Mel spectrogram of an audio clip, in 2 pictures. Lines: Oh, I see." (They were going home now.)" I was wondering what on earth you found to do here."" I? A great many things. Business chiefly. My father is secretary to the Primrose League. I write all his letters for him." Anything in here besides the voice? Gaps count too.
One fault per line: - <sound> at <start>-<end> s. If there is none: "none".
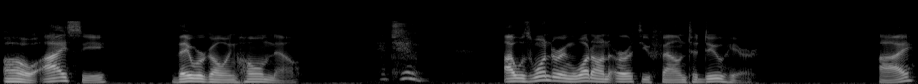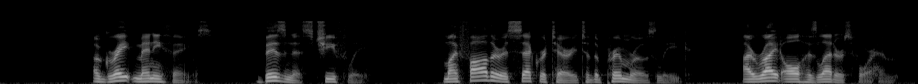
- sneeze at 3.8-4.3 s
